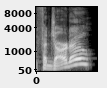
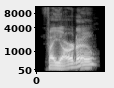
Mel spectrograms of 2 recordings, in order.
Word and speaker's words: Fajardo: Written by Ian, I'm going to not pronounce this right. Fajardo. Fiardo.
